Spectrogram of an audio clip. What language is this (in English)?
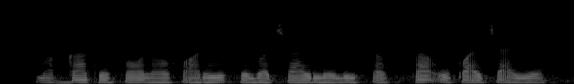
Maithili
